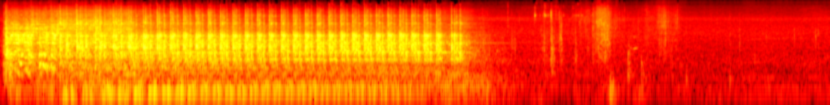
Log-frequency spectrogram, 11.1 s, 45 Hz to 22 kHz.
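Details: 1997 Ford F-250 XL 7.3L PowerStroke turbo diesel, cold start at 65 degrees, with bad injectors: about six seconds of steady starter churning that never catches, then stops; hard starting.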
